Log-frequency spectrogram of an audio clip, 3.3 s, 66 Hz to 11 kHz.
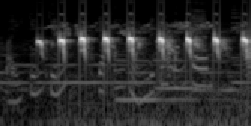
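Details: Pacific golden plover calls used as a night net-trapping lure for migrating birds in August 2024: a rapid series of short sharp chip notes, about three per second, evenly pitched and clean against silence.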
